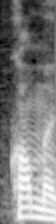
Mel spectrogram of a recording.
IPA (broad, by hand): ˈkomə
